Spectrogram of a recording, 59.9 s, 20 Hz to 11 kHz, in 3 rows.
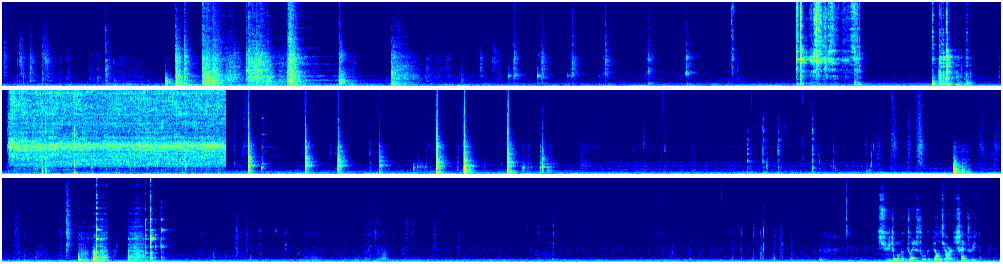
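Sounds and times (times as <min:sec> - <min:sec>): utensils and dishes clinking: 0:25.1 - 0:25.5.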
